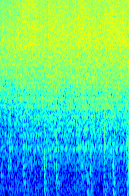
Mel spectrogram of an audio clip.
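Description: Mushroom and tomato sizzling in browned butter in a pan, a steady, dense frying hiss with faint stirring ticks throughout, no voices.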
